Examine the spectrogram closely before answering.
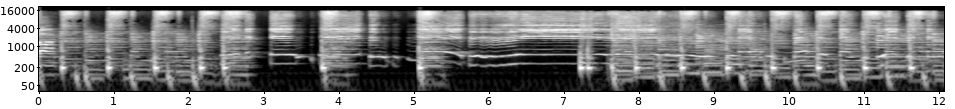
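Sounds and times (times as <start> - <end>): skiffle band music: 0.0 - 3.0, 3.8 - 4.4, 5.1 - 5.6, 7.2 - 12.0
buzzy kazoo notes: 2.3 - 12.0.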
